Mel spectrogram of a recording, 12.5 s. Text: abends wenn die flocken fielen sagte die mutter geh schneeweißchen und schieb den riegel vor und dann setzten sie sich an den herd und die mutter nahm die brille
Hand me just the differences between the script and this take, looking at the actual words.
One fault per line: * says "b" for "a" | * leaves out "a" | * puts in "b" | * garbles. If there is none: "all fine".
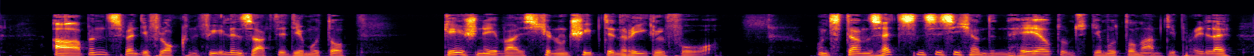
all fine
